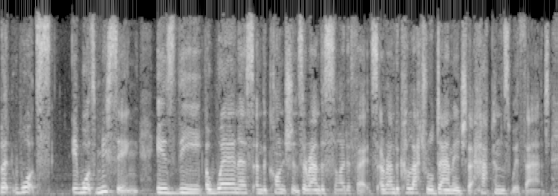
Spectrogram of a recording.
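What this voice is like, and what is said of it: British accent. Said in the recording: “she's got that British accent”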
